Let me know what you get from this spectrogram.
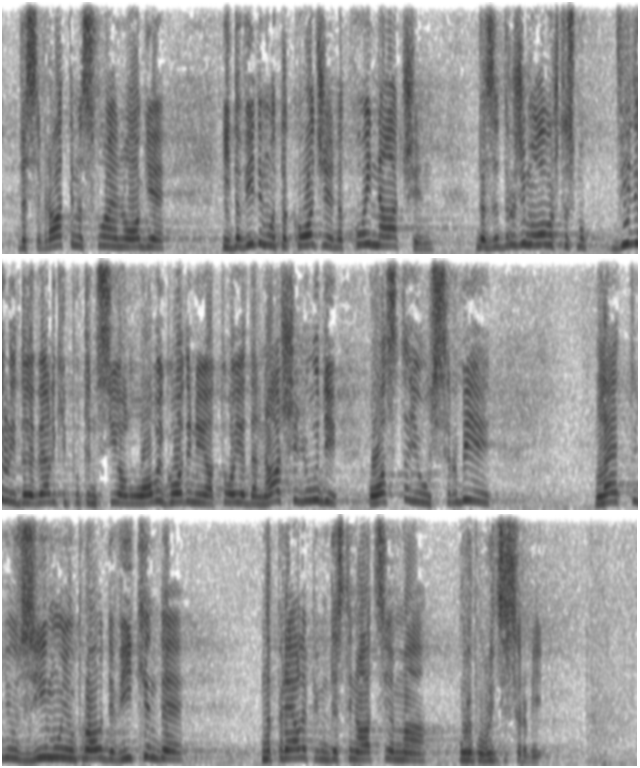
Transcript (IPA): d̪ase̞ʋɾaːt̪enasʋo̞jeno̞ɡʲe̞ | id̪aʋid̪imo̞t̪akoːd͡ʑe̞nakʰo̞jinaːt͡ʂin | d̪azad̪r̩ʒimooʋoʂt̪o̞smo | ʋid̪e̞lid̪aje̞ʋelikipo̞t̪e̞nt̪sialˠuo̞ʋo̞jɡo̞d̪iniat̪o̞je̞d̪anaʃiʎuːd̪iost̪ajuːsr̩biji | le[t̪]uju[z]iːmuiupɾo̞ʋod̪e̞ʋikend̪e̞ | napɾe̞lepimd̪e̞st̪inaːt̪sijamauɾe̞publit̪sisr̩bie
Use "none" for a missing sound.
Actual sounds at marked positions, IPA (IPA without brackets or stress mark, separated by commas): t̪, z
